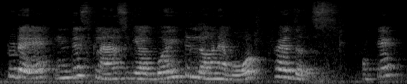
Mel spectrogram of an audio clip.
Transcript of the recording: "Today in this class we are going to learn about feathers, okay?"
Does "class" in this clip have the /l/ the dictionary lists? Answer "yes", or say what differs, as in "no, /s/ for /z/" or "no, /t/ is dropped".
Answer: yes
